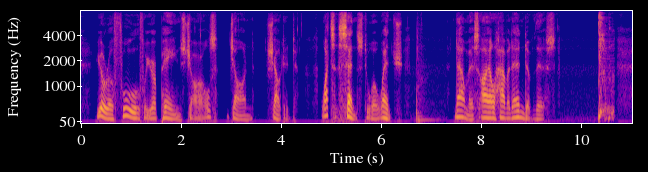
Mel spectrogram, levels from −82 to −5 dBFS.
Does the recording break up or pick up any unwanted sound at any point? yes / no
yes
